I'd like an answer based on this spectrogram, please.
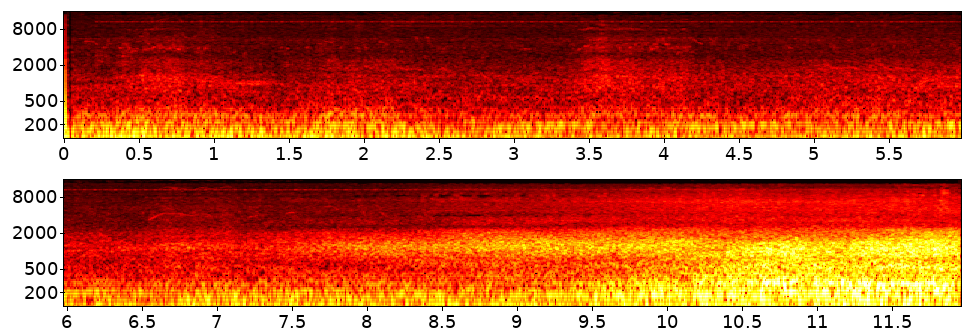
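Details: Quiet background hum gives way to a rising broadband rush of noise, like wind or a passing car, with no animal sound.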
